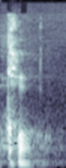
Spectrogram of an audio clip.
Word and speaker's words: Corps: Love, 사랑, 코, 여기는 P는 묵음이에요. 소리가 안 나요. Love Corps, 군대라는 뜻이에요.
